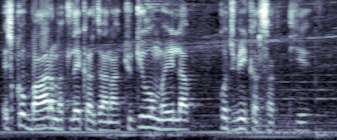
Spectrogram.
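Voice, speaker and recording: A man voicing a village priest who calmly gives stern, measured warnings in a horror story. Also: fairly high pitch, music in the background, natural voice. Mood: grave. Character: calm village priest giving stern advice.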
